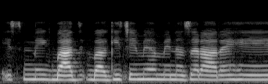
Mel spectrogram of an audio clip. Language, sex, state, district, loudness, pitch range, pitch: Hindi, female, Chandigarh, Chandigarh, -18 LUFS, 215-230 Hz, 220 Hz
